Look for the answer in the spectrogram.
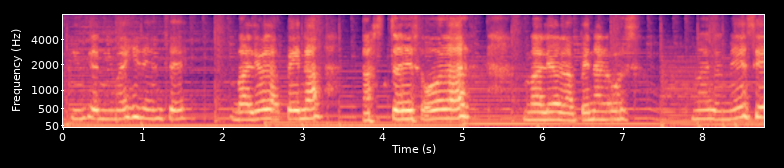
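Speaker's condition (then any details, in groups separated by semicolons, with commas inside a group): Cerebral palsy from birth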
